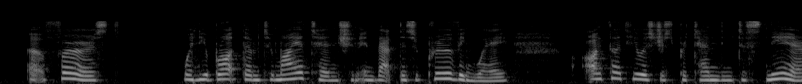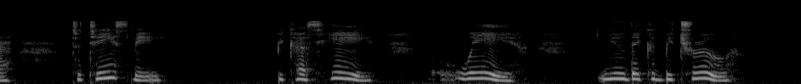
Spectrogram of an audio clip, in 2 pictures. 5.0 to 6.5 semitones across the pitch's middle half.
No: average, 4.3 semitones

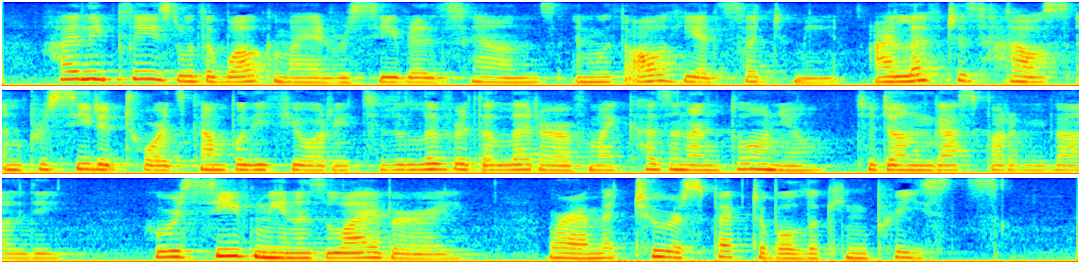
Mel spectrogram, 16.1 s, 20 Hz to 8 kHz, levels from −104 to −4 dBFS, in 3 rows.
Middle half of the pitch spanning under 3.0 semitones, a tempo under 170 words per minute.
No: narrow, 2.6 semitones; average, 200 wpm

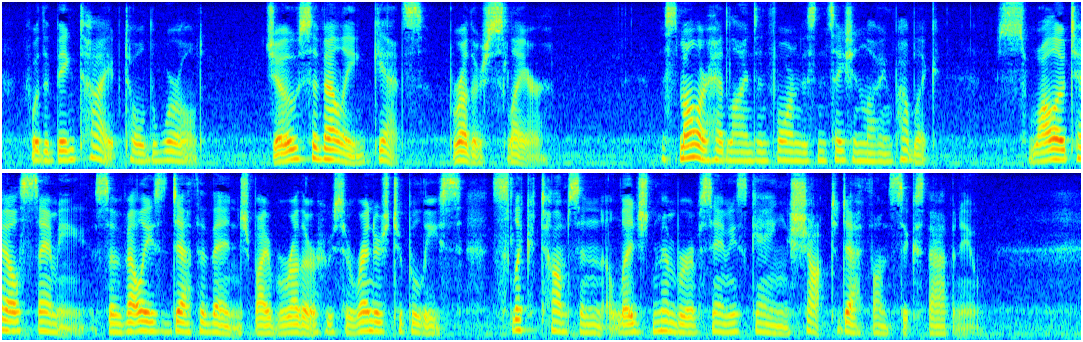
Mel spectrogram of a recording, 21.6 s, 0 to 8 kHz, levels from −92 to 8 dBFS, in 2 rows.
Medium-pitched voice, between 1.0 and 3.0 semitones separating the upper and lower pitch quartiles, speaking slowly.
Yes: medium, 160 Hz; narrow, 2.6 semitones; slow, 125 wpm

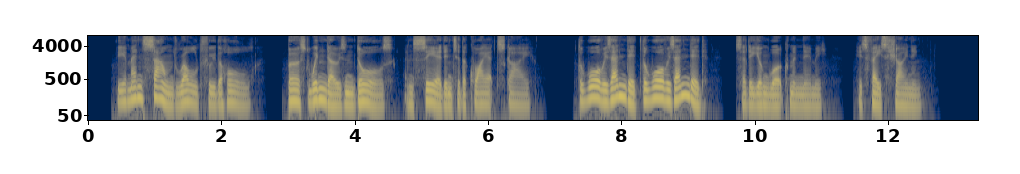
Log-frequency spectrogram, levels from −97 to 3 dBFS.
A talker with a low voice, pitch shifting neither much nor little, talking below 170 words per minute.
Yes: low, 105 Hz; average, 4.7 semitones; average, 155 wpm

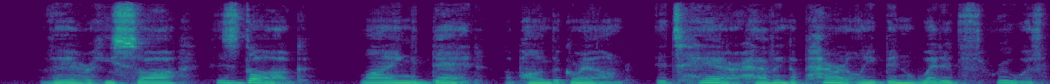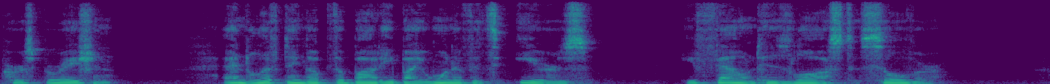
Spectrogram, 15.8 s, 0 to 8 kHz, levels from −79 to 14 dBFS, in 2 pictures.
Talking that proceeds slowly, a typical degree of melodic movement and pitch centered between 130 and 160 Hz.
No: slow, 130 wpm; narrow, 2.3 semitones; low, 135 Hz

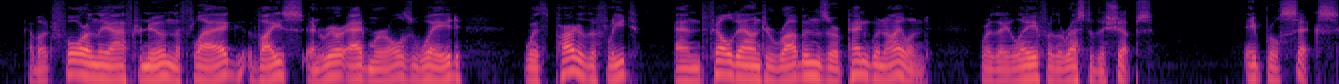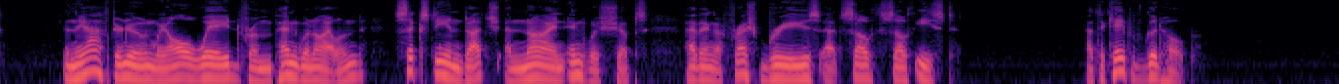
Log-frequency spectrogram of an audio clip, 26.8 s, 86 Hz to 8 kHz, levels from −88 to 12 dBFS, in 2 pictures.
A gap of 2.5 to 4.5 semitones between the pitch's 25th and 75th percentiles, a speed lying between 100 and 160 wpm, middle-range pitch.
No: average, 3.8 semitones; average, 150 wpm; low, 115 Hz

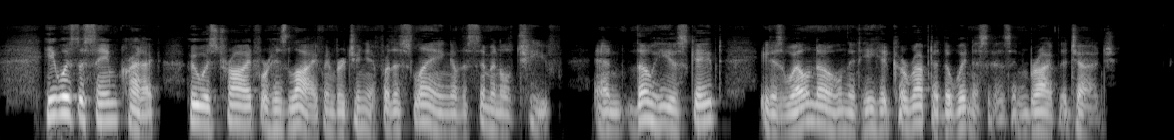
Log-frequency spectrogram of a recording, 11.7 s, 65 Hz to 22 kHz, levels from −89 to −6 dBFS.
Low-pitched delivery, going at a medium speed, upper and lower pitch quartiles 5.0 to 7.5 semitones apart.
Yes: low, 120 Hz; average, 195 wpm; average, 5.3 semitones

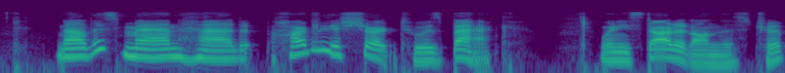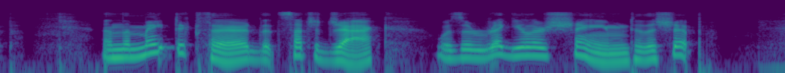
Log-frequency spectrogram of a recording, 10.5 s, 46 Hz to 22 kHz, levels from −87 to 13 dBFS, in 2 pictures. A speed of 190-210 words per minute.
No: average, 180 wpm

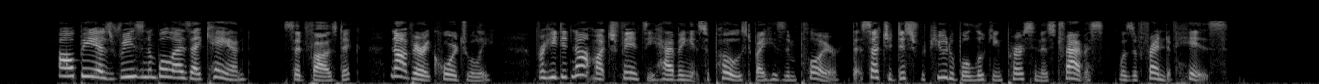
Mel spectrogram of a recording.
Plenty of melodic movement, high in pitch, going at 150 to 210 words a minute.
Yes: wide, 7.5 semitones; very high, 250 Hz; average, 170 wpm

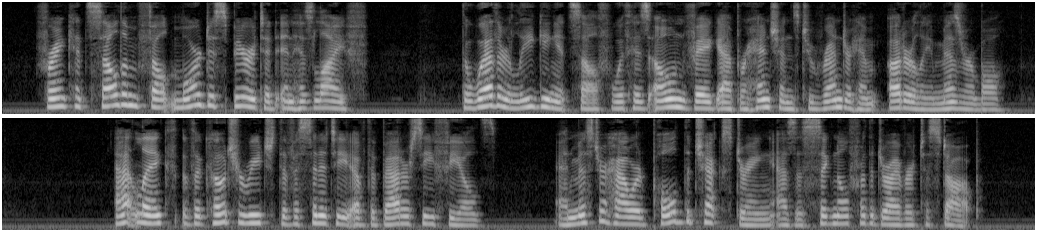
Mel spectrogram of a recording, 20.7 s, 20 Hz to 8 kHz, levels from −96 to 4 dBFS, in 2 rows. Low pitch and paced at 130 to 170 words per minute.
No: high, 190 Hz; average, 140 wpm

